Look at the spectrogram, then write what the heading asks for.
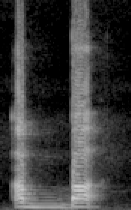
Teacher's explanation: अब्बा, इब्बा। देखिए इसको अबा बोल के नहीं पढ़ते, बा के ऊपर तशदीद है तो बा के ऊपर सख्ती करना।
